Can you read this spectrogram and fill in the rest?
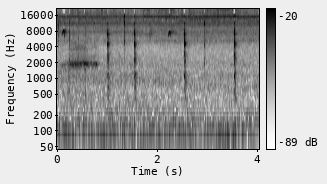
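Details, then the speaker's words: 2004–2007 Chevy Malibu A/C compressor clutch tested by jumpering pins 30 and 87 of relay 34 in the fuse box: sharp, crisp clicks over a low rumble as the clutch engages, so the clutch is good. "You can hear that clicking. That's the sound of the AC clutch engaging, so the clutch is good there."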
